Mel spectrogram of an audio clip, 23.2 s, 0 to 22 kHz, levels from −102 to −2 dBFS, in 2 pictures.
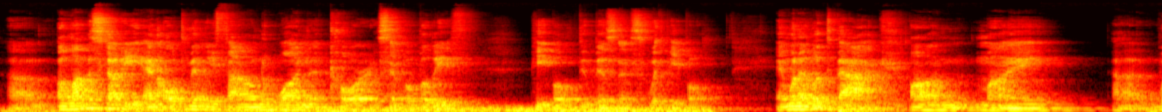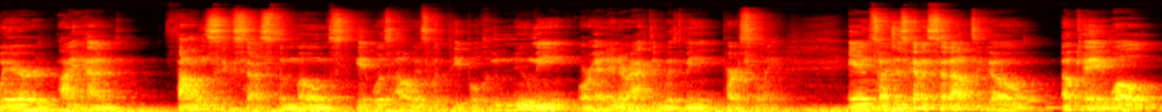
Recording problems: off-mic speech; far
room echo; noticeable; dies away in 0.7 s
low rumble; faint; until 7 s and from 11 to 21 s; 25 dB below the speech

